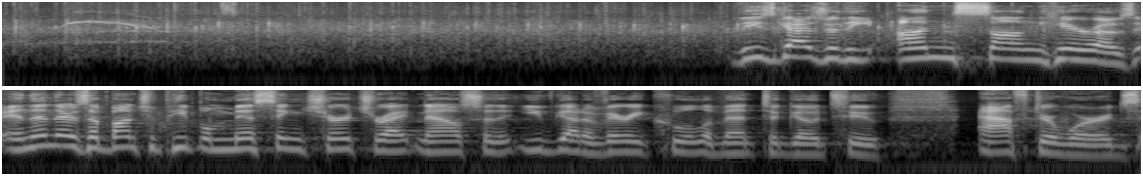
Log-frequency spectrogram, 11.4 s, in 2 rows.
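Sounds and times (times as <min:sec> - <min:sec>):
crowd applause: 0:00.0 - 0:05.6
high whistles: 0:00.2 - 0:01.2
speech: 0:03.6 - 0:11.3.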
